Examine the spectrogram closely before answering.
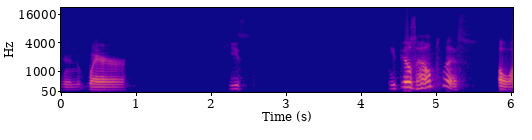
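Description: A young man speaks with animation through a microphone, in short bursts with pauses.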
